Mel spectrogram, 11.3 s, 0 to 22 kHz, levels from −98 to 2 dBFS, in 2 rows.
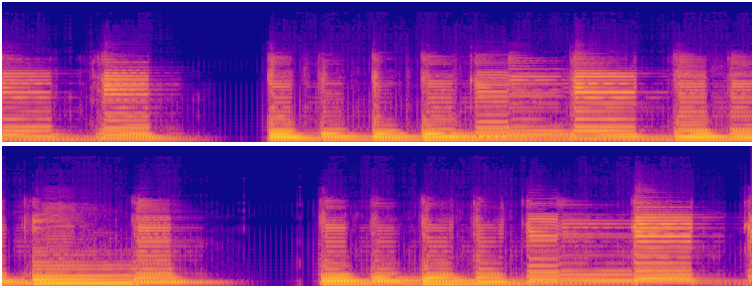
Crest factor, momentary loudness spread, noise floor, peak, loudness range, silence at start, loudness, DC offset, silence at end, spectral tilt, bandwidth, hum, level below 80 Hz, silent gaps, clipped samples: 14 dB; 8 LU; -60 dBFS; -4 dBFS; 2 LU; 0 s; -18 LUFS; under 0.1%; 0 s; -9 dB/octave; 6.2 kHz; none; -32 dBFS; none; under 0.1%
